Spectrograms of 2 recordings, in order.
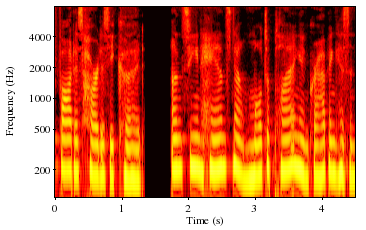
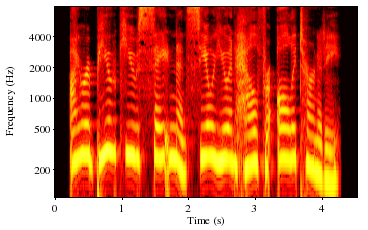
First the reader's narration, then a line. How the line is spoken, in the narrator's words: He repeatedly screamed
